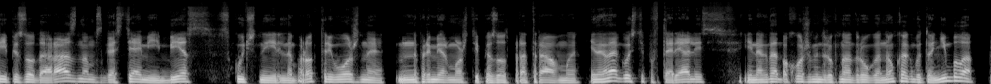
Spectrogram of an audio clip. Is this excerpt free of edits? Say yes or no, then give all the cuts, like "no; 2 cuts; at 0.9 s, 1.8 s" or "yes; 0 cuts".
no; 5 cuts; at 2.8 s, 3.9 s, 4.7 s, 5.8 s, 7.8 s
